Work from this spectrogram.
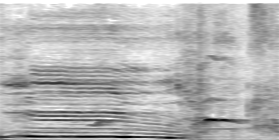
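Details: Alaskan Malamute named Lolo, a pet dog kept indoors, gives a drawn-out howl holding steady before sliding downward, with a brief higher note after; quiet room.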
